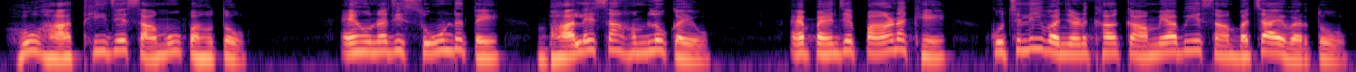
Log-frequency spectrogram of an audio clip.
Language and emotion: Sindhi, neutral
